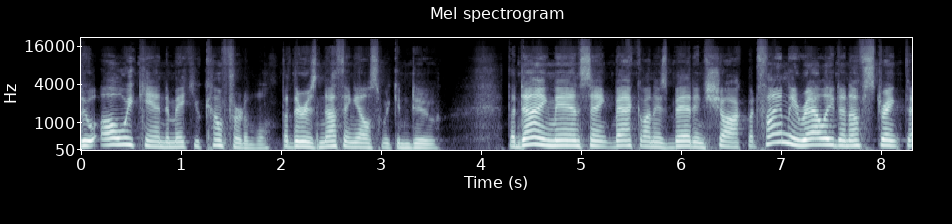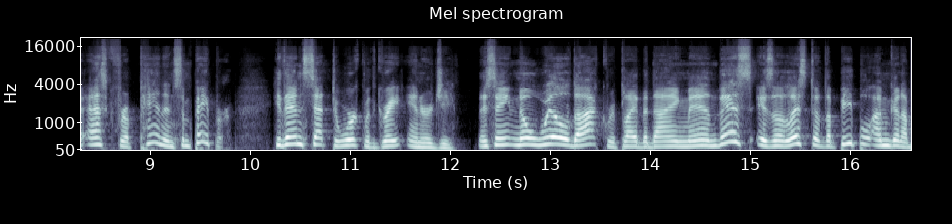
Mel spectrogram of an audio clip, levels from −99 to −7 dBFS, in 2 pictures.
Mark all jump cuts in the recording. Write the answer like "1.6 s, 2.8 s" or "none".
12.2 s

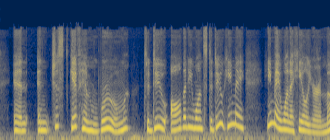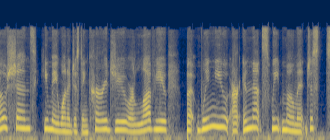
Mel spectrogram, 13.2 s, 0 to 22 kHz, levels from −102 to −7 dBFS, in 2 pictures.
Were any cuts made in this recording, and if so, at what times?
7.3 s

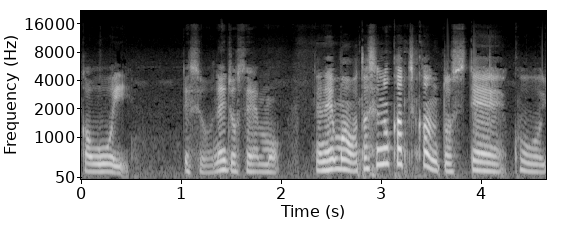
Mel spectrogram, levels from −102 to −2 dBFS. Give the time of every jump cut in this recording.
2.2 s

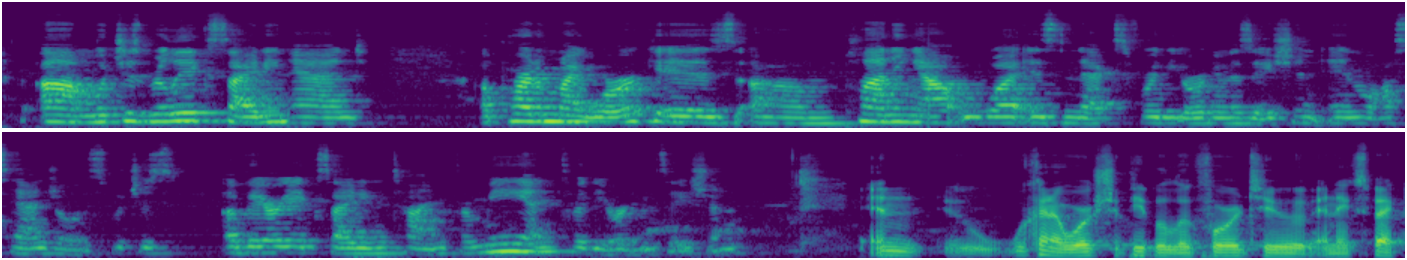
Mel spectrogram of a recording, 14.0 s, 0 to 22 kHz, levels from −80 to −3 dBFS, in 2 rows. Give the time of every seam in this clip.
1.4 s

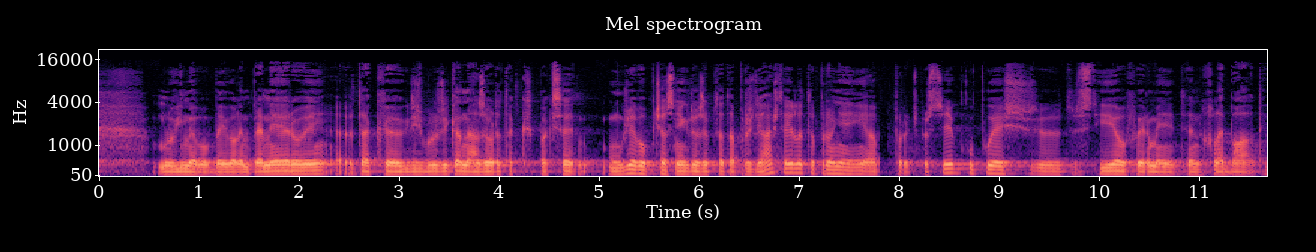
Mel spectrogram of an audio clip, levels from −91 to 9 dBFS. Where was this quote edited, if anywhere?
7.8 s

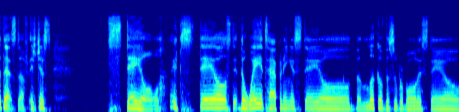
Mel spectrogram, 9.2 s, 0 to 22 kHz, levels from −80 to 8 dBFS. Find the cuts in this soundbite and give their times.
none

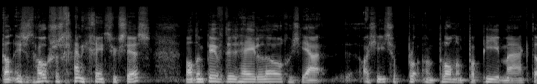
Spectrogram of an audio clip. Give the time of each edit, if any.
3.0 s

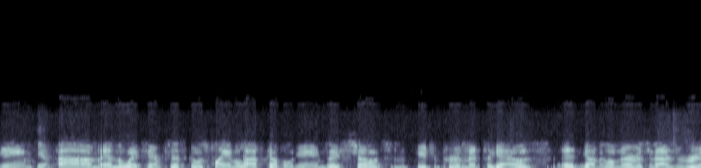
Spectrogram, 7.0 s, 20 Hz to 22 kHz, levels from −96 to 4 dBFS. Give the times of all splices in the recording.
4.8 s

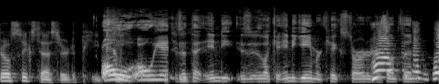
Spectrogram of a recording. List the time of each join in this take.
1.7 s

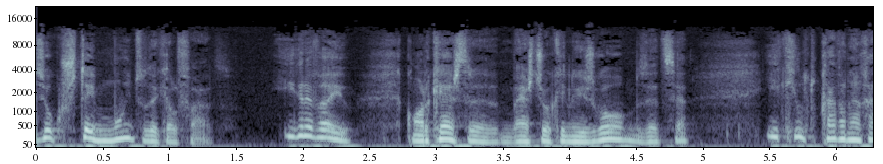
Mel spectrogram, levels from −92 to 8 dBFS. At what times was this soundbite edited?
none

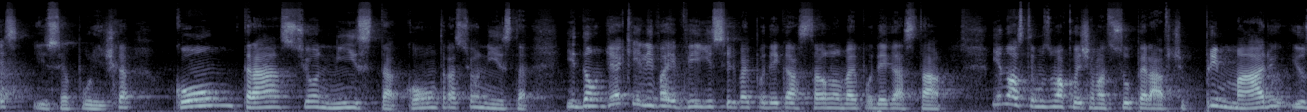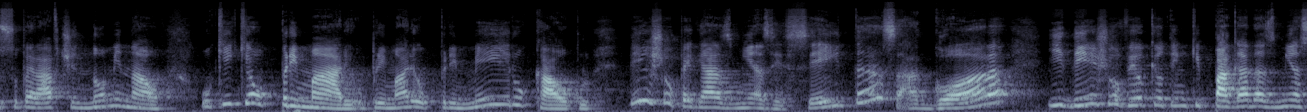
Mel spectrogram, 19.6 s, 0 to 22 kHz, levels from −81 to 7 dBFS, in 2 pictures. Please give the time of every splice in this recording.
7.4 s

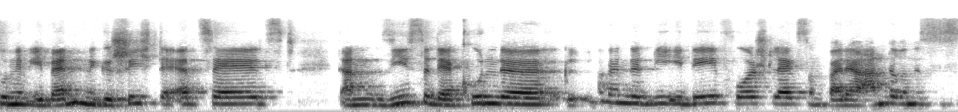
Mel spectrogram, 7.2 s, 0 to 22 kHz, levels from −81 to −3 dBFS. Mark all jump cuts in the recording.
4.5 s

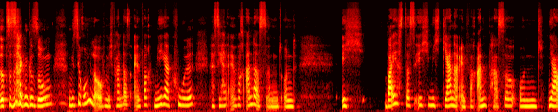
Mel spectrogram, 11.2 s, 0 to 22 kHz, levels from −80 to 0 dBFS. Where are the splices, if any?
1.4 s

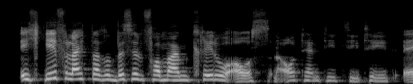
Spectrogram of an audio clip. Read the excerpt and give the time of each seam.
2.7 s

